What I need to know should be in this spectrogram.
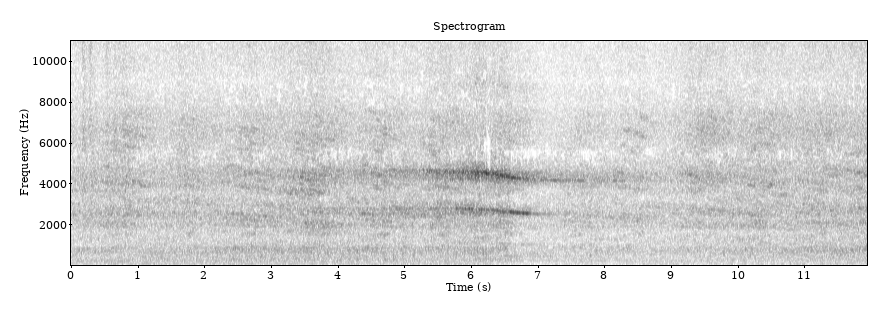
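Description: Rolling rumble with steady wheel clicks, then a sharp high-pitched squeal rises for a second or two as the cars pass; wheel screech.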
